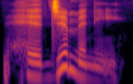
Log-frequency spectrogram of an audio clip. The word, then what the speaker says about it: hegemony: hegemony isn't that crazy it looks like hegemony for sure but hegemony hegemony this is a name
